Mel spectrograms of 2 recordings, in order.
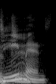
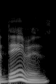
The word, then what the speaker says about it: Daemons: say it's still like Daemons, but It's demons. They just don't pronounce the A. It's a silent A. That's how that works. No, they say Daemons in English. Do they? Yeah. Yeah, Daemons.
